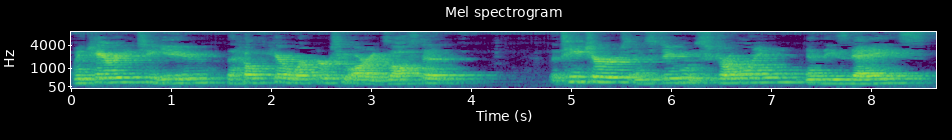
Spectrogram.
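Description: A middle-aged woman pastor leading a prayer and reading scripture in a measured liturgical way, at a pulpit in a large church. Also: medium pitch, steady tone, a little hiss or hum. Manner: slow, measured liturgical delivery. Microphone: pulpit mic, far camera. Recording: very echoey sanctuary, distant camera.

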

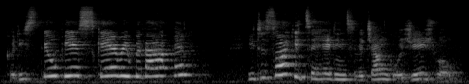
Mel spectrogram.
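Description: A young woman teacher reading a picture book aloud with lively, expressive storytelling, in a classroom reading corner recorded from a distance. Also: high voice, brisk. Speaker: primary school teacher. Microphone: camera at a distance. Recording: echoey room, mic far off.

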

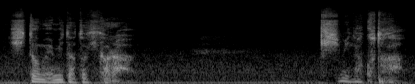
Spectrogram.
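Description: An actor playing an earnest, lovestruck suitor in a melodramatic comic commercial. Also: male voice, fairly low pitch, lively intonation, moderate pace, pushed and bright, a little hiss or hum. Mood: earnest, romantic. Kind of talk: melodramatic Japanese commercial acting.

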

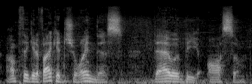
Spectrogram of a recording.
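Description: A young man with a cold, sounding a bit husky and deeper, casually explaining strategy as he plays and comments on a video game at his computer. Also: quick pace, slight background noise. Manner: chatty, explains strategy while playing. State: sick with a cold. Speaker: gameplay commentator. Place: home room at his computer.

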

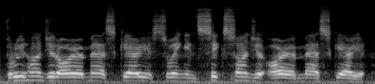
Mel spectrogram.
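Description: A man keys up on his CB radio. His voice sits fairly high, and he talks in loose slang, swears freely and trades call signs. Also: fairly even intonation, normal speed, a little mellow. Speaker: CB radio operator. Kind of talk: casual CB radio chatter. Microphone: radio transceiver mic. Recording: transmitted over CB radio.

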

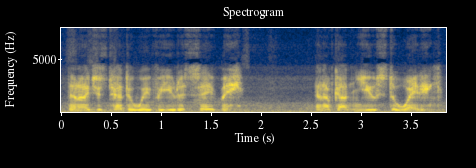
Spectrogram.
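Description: A man's voice: on the low side, fast talker, lightly acted. A man playing a driven, shrewd mercenary commander in a video game, briefing his boss in an emphatic, assured way. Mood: grim. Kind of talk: scripted video game dialogue, explaining plans. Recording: muffled cassette-like sound with background hum.

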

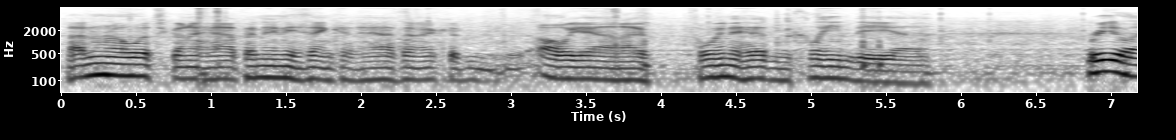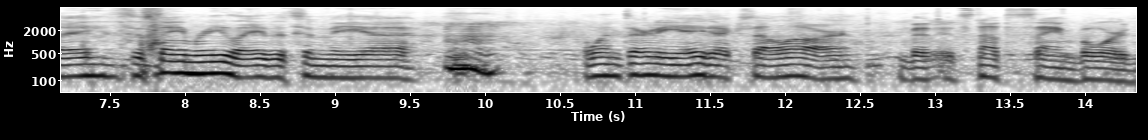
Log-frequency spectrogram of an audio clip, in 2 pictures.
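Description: Guy doing a repair demo, talks real slow, mutters to himself, medium pitch, noticeable noise behind him. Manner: hesitant, halting, muttering to himself. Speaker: hobbyist radio repair presenter. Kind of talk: casual hands-on demonstration, thinking aloud. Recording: clear background room noise.

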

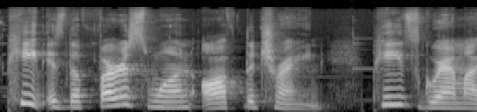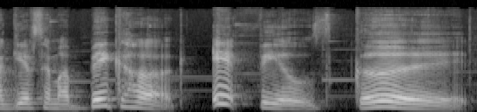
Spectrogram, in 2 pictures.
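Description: A woman reading picture books aloud to children like a teacher, with animated, drawn-out emphasis. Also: fairly low pitch, faint music behind. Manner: animated, drawn-out emphasis, asking listeners questions. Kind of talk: expressive children's story read-aloud.

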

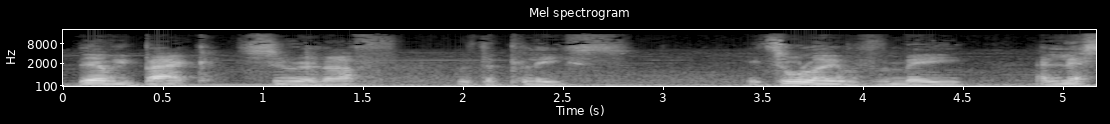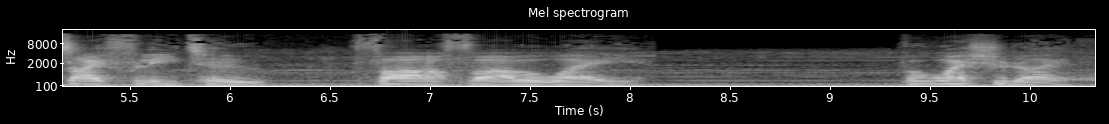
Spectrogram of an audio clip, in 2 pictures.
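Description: A man's voice: lowish voice, fairly even intonation, takes it slowly, a little mellow, soft background music. A man voicing a lonely, cursed man who drains life from anything he touches, speaking in a brooding, mournful way. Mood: despairing. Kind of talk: comic book reading.

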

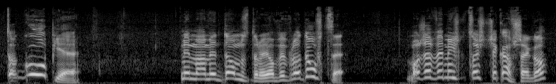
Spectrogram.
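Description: A curious little furry boy creature speaks in a bright voice that leaps all over. He is naive, excitable and opinionated, in the manner of a children's radio play. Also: very high voice, unhurried, exaggerated voice. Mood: curious, unimpressed. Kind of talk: children's audio drama acting.

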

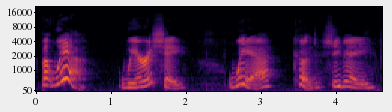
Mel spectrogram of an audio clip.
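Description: A woman's voice: a little high, big pitch swings, very slow, a bit bright, slightly rough, heavily acted. A woman reading a storybook, voicing a small lost male baby bird, earnest and pleading. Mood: anxious.

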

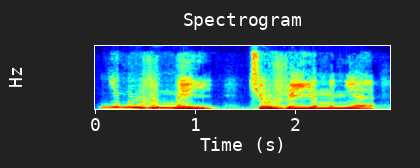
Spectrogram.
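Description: Proud jealous gentleman, very slow and swooping. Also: sits high, very animated, exaggerated voice. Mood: scornful, indignant. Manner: declamatory, dramatic. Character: proud, jealous gentleman, scornful of a compromised bride. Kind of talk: theatrical verse radio drama acting.

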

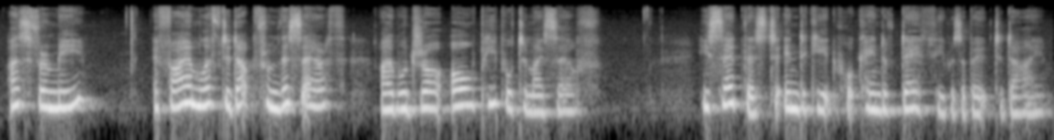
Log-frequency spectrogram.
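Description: A woman reads scripture as part of a church service. Her voice sits a little high. The delivery is formal, measured and deliberate. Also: a little mellow. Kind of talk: formal Bible reading.

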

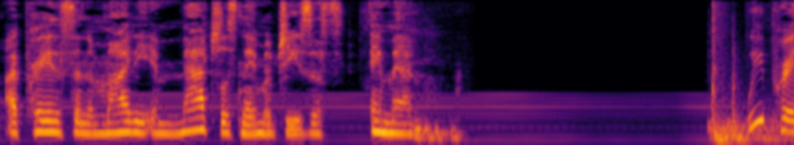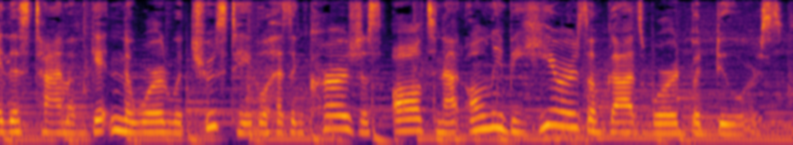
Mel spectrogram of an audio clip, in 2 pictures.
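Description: A woman's voice: lowish voice, moderate pace, faint music behind. A woman podcast host praying aloud in an earnest, fervent devotional style with repeated invocations. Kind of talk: spontaneous spoken prayer, devotional.

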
